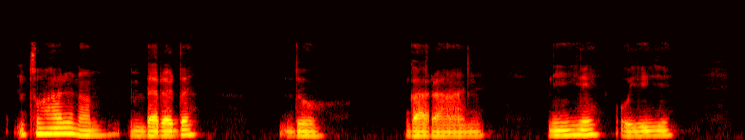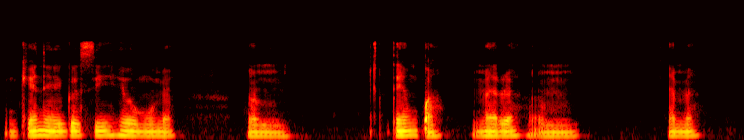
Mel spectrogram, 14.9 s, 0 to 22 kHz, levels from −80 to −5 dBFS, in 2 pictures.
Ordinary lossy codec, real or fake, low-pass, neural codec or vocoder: none; fake; 7.2 kHz; codec, 16 kHz, 8 kbps, FreqCodec, smaller model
